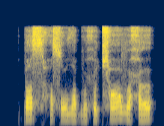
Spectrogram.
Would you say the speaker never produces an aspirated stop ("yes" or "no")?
no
